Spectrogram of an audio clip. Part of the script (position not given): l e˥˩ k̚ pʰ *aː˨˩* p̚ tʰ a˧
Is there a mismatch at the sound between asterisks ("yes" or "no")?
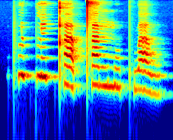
no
